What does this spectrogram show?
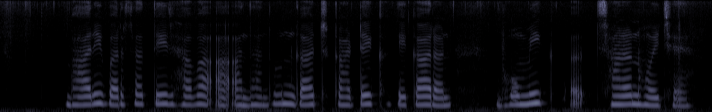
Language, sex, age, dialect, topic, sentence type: Maithili, female, 25-30, Eastern / Thethi, agriculture, statement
